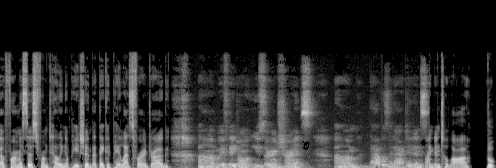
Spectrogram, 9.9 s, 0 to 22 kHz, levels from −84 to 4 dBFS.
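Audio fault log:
1.59, 3.60, 5.61, 7.63 s, gap at a join of encoded pieces: brief dropouts of about 11 ms at the first (between "pharmacist from telling a" and "that they could pay") and 16 ms at the rest, the second just after "less for a drug". They recur every 2.0 s, where separately encoded pieces were joined untrimmed, so encoder start delay and end padding remain as short silences with smeared edges.
3.76–8.58 s, switch to a distant microphone: just after "less for a drug" the sound turns suddenly roomy and hollow, thinner in bass, about 5 dB quieter, with room noise roughly 35 dB below it, until it snaps back. This likely comes from the recording changing over to a farther microphone.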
